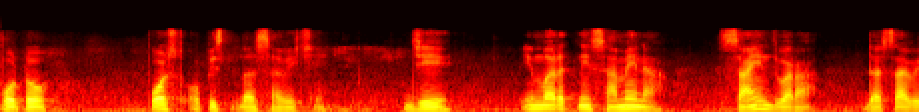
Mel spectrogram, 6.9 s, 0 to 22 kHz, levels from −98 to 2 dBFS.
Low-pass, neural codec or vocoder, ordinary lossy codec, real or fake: 7.2 kHz; codec, 16 kHz, 2 kbps, X-Codec, WavLM features, trained on Multilingual LibriSpeech; MP3, 64 kbps; fake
